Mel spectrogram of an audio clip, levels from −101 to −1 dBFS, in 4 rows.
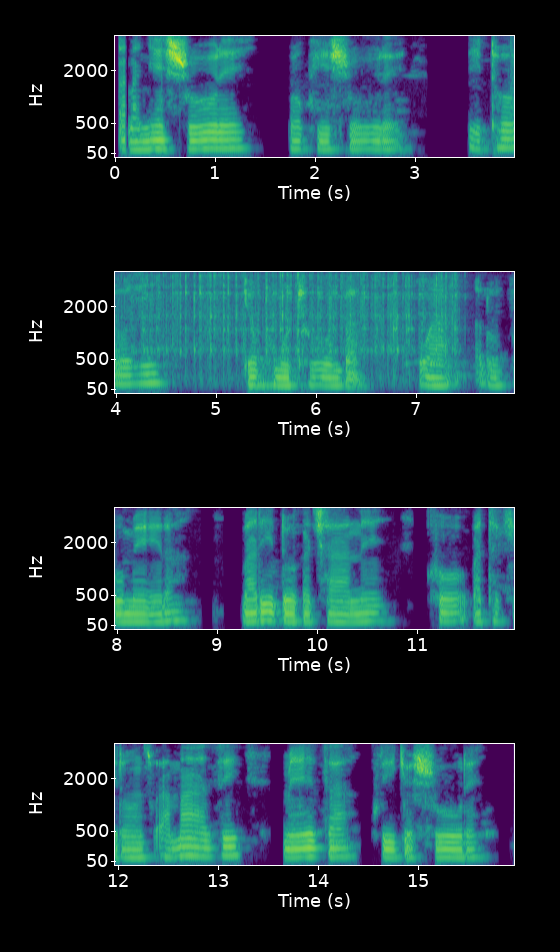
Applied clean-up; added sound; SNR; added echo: none; Rattle; 10 dB; none.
